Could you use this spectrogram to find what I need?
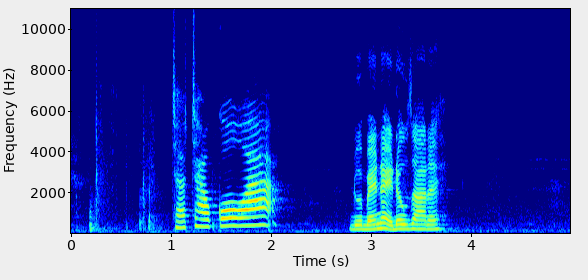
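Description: A young woman speaks curtly, close by.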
